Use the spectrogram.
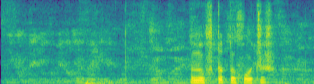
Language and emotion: Russian, neutral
